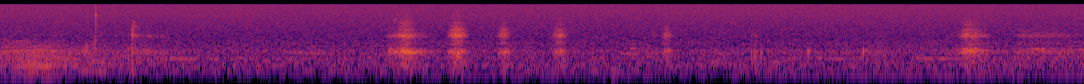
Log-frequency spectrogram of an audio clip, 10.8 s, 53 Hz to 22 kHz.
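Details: Powerful sneezing fit from an adult with a head cold, stuffed-up and snotty, sneezing almost nonstop for 30 minutes: rapid short, sharp, partly stifled sneezes, about eight in ten seconds, with sniffly congested breathing.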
